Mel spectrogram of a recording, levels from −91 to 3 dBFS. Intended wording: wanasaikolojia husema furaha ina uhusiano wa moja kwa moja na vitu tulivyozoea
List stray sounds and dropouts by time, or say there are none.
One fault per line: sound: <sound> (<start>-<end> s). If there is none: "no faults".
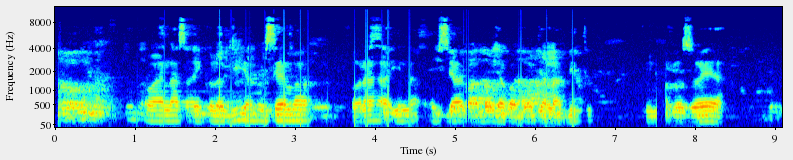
sound: dropout (7.5-7.6 s)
